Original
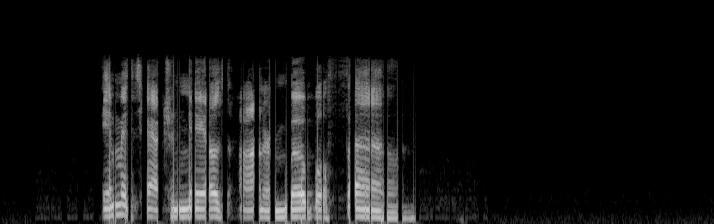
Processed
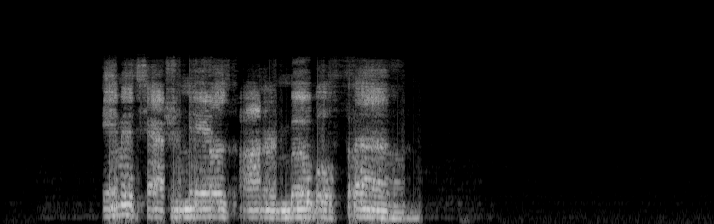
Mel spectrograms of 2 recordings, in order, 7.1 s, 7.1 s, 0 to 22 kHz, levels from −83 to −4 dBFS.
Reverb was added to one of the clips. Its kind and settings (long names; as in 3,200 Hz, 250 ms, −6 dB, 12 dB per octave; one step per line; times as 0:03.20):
reverb whose tail is shaped and stops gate 80 ms rising, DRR −4 dB
level −6.5 dB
